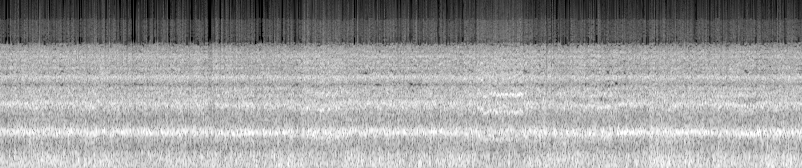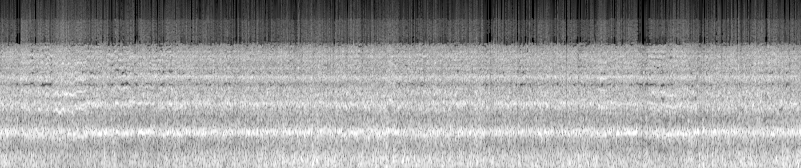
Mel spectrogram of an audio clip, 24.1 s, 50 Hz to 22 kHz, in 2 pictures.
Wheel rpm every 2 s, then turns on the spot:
230, 230, 220, 220, 220, 230, 220, 240, 230, 230, 230, 230.
none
